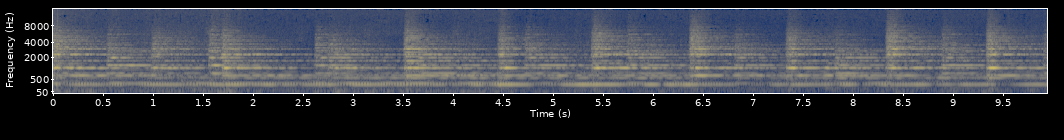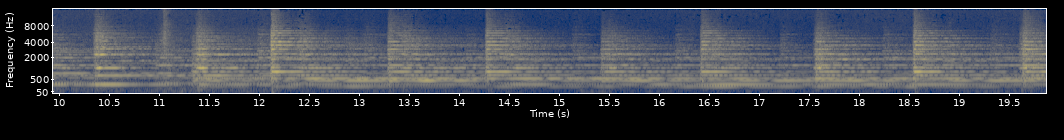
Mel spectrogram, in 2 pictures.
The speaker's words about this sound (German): Es ist 12 Uhr. Sie hören die Glocken der Pfarrkirche zum Heiligen Veit in Fulpmes in Tirol.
